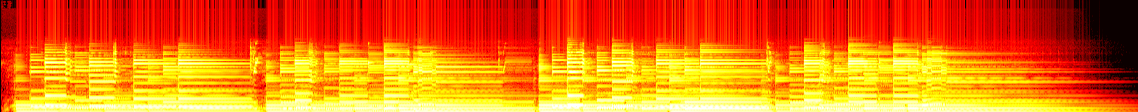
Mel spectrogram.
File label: clean, humbuckers; altitude; pickups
